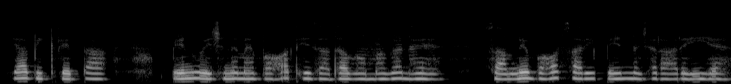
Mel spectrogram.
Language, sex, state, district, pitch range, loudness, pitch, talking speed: Hindi, female, Jharkhand, Jamtara, 255-275 Hz, -32 LUFS, 260 Hz, 150 wpm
